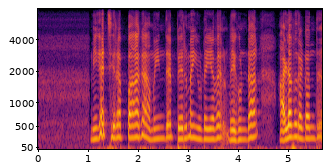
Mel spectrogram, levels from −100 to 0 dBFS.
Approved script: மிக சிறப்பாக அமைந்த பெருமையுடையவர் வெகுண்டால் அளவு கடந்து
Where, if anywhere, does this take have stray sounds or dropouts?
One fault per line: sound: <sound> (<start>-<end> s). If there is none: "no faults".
no faults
